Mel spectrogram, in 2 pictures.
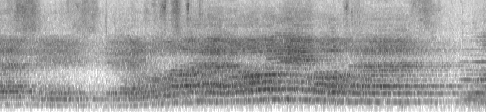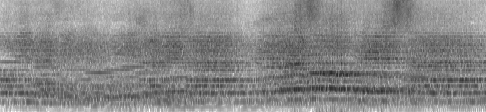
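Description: Massed youth choirs singing together in phrases, with short breaks at phrase ends and a fuller, louder passage through the second half.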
